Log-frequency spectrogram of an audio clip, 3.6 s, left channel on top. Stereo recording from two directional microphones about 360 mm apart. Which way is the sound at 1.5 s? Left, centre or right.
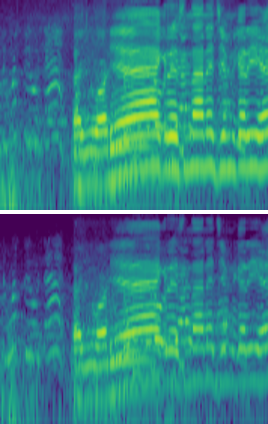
Centre.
